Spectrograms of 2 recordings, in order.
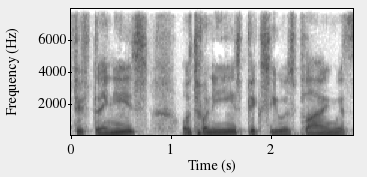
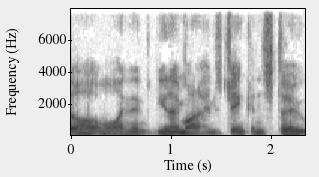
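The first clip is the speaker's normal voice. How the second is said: put-on cracking teenage voice, high and creaky; 5 semitones higher than usual. A speaker retells a young boy coming up to introduce himself, broken teenage voice. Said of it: "said in a broken sort of teenage voice".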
